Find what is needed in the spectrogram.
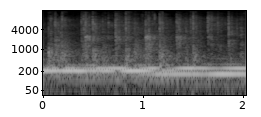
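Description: Electric keyboard playing soft held chords as background music; the chord changes about halfway through. Scattered light clicks sit over it.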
